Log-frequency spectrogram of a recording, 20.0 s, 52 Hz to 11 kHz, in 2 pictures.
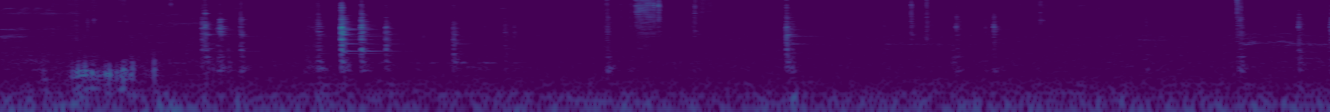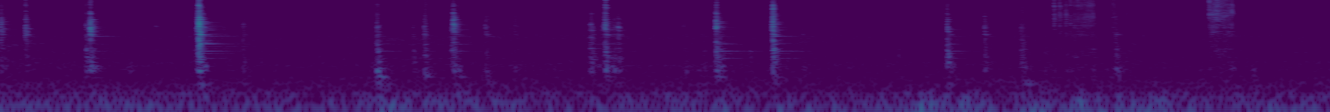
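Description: Steel wrenches, one of them a ratcheting wrench, clicking and clinking on the strut-to-steering-knuckle bolts of a 2018 Jeep Renegade's front suspension as they are loosened: irregular sharp metal clicks and taps, a few ringing briefly, the loudest about two and a half seconds in and again about eleven and a half seconds in.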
